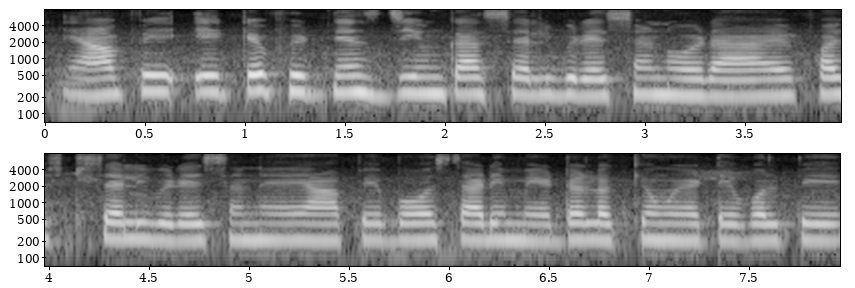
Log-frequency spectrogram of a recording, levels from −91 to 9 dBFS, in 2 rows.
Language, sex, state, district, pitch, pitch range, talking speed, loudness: Hindi, female, Bihar, West Champaran, 215 Hz, 210-230 Hz, 175 wpm, -16 LUFS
